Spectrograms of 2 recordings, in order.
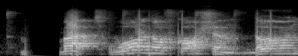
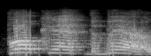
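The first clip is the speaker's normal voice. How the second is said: reading a name; 5 semitones higher, slower than usual. Real, not acted.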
